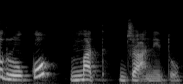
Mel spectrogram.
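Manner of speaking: slow रोको मत, a break, then जाने दो; pause after मत. Shown as a demonstration. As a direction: set जाने दो apart after a stop on मत. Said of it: "रोको मत के बाद अगर हम अल्प विराम". (मत के बाद विराम)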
